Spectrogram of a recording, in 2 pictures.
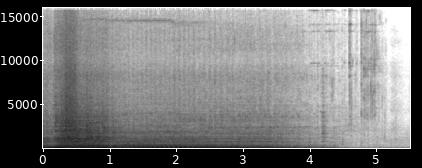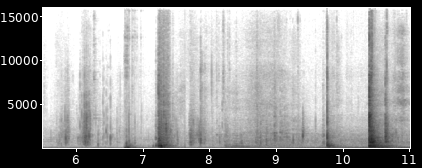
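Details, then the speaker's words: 2nd-gen Dodge Ram truck just fitted with long-tube headers, open headers: loud, deep open-pipe roar from a single rev for about four seconds, then dies away with a few clunks; healthy V8, normal rev. "she is sounding good very excited man sounds awesome"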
